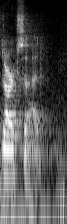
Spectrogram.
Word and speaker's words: Darkseid: It is pronounced Darkseid.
